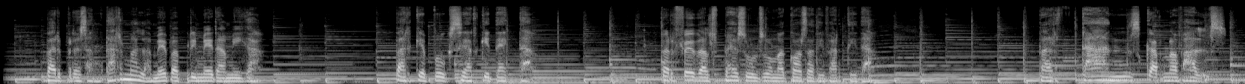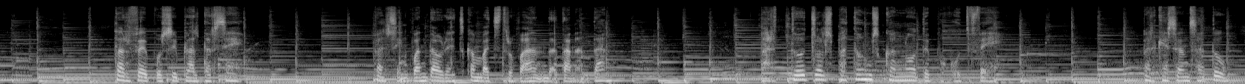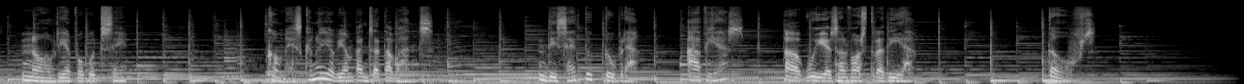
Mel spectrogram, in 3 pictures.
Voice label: female spanish jewelry comercial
